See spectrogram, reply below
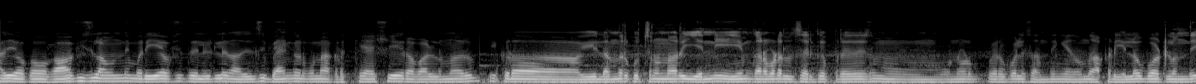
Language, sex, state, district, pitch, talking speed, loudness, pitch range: Telugu, male, Andhra Pradesh, Guntur, 125 Hz, 145 wpm, -19 LUFS, 120-130 Hz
